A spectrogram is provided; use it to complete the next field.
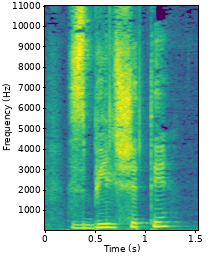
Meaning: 1. to increase, to augment 2. to enlarge, to magnify
- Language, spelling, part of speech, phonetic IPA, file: Ukrainian, збільшити, verb, [ˈzʲbʲilʲʃete], Uk-збільшити.ogg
